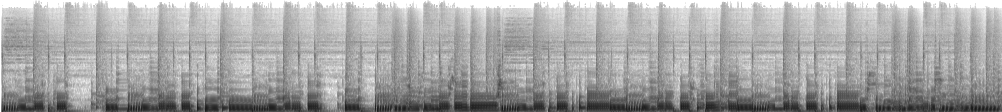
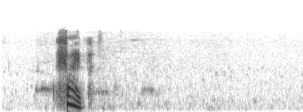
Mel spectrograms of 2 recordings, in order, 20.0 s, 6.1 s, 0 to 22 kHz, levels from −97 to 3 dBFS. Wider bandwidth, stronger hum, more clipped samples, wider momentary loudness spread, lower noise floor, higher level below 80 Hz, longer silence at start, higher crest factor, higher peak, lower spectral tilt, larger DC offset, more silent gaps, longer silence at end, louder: first, 15 kHz vs 7.6 kHz; neither; neither; second, 4 LU vs 28 LU; second, -37 dBFS vs -73 dBFS; first, -28 dBFS vs -62 dBFS; second, 0 s vs 0.8 s; second, 14 dB vs 24 dB; about the same, 0 dBFS vs -2 dBFS; first, -9 dB/octave vs -2.5 dB/octave; neither; neither; second, 0 s vs 4.25 s; first, -15 LUFS vs -19 LUFS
